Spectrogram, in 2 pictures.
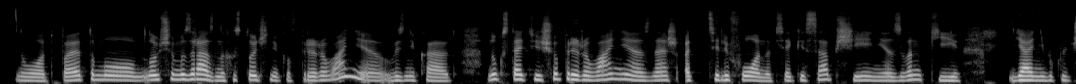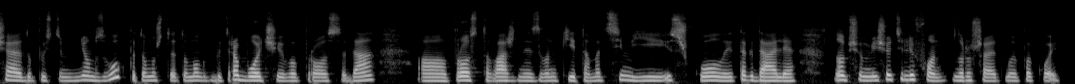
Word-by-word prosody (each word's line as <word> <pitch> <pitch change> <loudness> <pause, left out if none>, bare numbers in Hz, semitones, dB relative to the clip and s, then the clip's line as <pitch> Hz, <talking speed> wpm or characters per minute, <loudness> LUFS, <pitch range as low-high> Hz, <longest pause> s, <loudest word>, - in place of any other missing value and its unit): Вот. 175 -3 -1
Поэтому, 200 +1 +2
ну, 205 +3 +1
в - - +7
общем, 225 +1 -1
из 230 0 +4
разных 210 -6 +3
источников 190 -4 -2
прерывания 205 - 0
возникают. 180 -3 -2 0.3
Ну, 235 +3 +2
кстати, 230 -1 +1
ещё 215 +4 +1
прерывания, 220 -2 +2
знаешь, 190 +1 -2
от 185 -1 0
телефона, 195 -6 +1
всякие 180 +4 -4
сообщения, 190 -4 -2
звонки. 180 -2 -1 0.5
Я 195 +1 +7
не 185 0 +1
выключаю, 185 0 -1
допустим, 175 0 -6
в - - -5
нём 195 -1 0
звук, 260 - 0
потому 185 0 -2
что 185 0 -5
это 175 - -6
могут 180 0 -2
быть 175 -2 -6
рабочие 180 -4 +2
вопросы, 165 0 -2
да, 190 +5 +1 0.4
э, 165 -1 +2
просто 190 -1 +2
важные 170 0 0
звонки 170 +1 -2
там: 170 0 -4
от 180 -1 -5
семьи, 180 -3 -1
из 195 - -2
школы 180 -2 +2
и - - -2
так 190 0 -1
далее. 170 -1 +3 0.4
Ну, - - +2
в - - +8
общем, 185 -1 -2
еще 190 +4 +2
телефон 210 -6 0
нарушает 175 -2 -1
мой 175 -1 -2
покой. 175 +1 -3
185 Hz, 155 wpm, -23 LUFS, 175-205 Hz, 0.5 s, в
